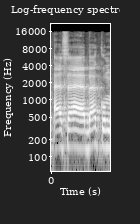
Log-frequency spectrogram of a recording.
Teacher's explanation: huruf tha hujung lidah di hujung gigi atas. Athabakum, huruf ba syafatain, asalnya tutup, kita buka ba, huruf yang nipis, buka mulut sambil nak senyum.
